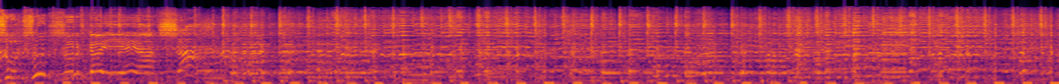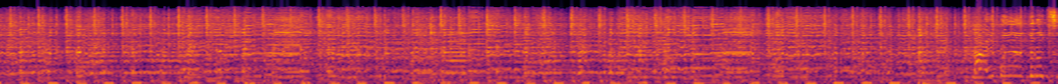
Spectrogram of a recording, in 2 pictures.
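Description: Romanian folk band playing an instrumental passage: accordion and violin carry the melody over an even, driving bass beat.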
